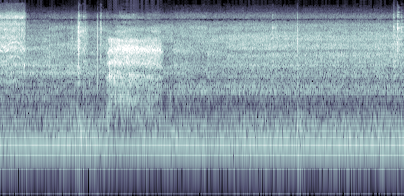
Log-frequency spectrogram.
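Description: Milwaukee cordless driver whirring briefly as it backs out burner-assembly screws, once at the very start and again for under a second about two seconds in, over a steady machine hum from the running unit.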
